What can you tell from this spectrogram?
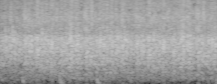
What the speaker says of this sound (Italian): Facciamo un applauso per Vincenzo D'Alessi.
